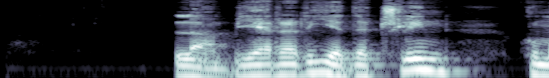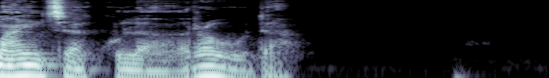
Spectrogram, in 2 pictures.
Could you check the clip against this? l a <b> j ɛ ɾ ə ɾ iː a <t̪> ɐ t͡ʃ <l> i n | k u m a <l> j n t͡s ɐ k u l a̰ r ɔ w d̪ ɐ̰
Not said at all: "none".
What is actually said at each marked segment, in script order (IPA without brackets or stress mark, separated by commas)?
b, d̪, l, none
